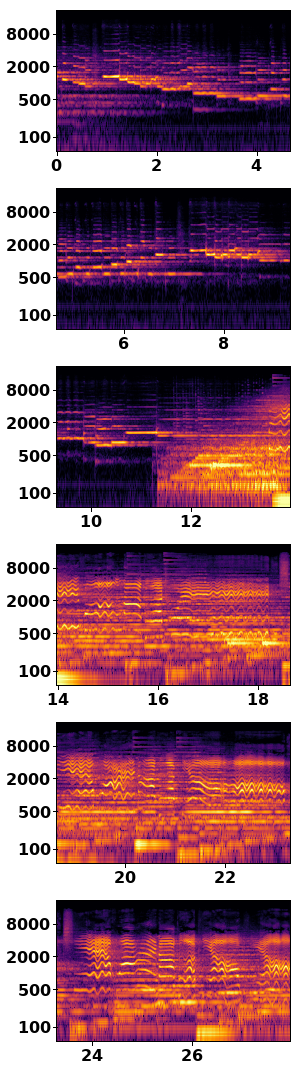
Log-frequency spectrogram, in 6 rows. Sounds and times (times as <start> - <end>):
Music: 0.0 - 27.9.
